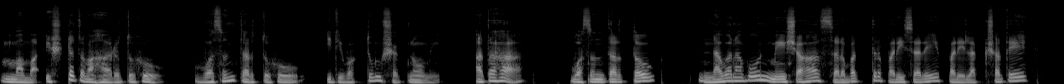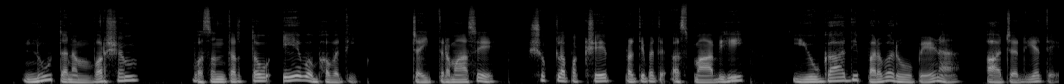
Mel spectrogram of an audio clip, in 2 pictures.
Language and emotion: Sanskrit, neutral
